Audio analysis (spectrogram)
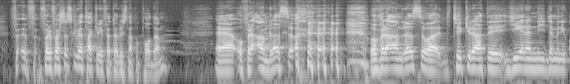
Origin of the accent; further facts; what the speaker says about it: Stockholm, Stockholm County, Sweden; Jag är från Stockholm. Jag är född och uppvuxen i Stockholm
